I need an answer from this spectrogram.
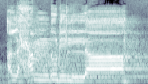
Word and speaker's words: আলহামদুলিল্লাহ: আলহামদুলিল্লাহ, এটা আপনি পড়বেন, হা পুরো উচ্চারণ করতে হবে।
